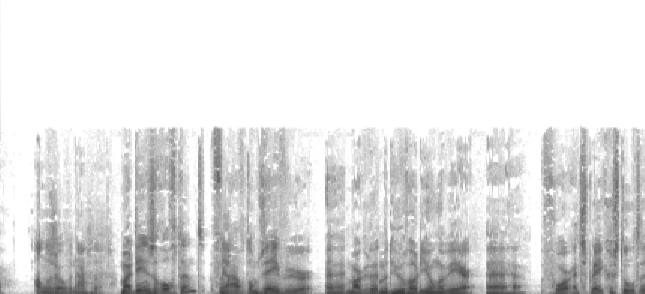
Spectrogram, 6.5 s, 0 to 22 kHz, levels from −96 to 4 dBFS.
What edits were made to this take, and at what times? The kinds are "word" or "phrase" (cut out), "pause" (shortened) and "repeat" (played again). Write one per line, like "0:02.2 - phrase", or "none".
0:01.3 - phrase
0:03.4 - word
0:03.8 - word
0:05.3 - pause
